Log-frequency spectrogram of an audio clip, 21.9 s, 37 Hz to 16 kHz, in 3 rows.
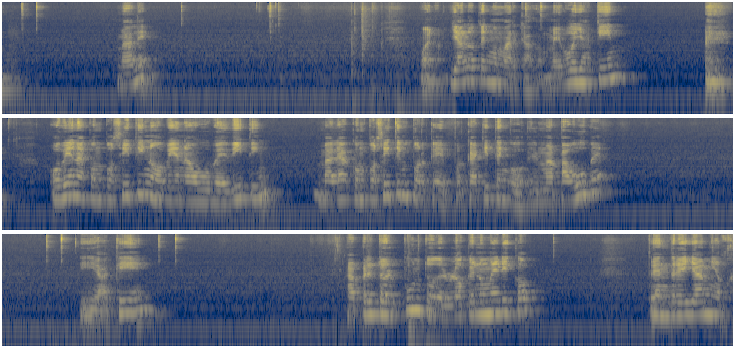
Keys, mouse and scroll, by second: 5.3 click, 15.2 click, 16.4 click, 18.7 KP_Decimal.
